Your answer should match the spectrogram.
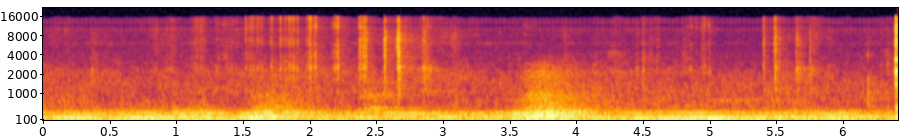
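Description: Scissors snipping through sheer ribbon as its ends are cut on the diagonal, with soft rustling of the ribbon and a few small clicks of the blades.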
